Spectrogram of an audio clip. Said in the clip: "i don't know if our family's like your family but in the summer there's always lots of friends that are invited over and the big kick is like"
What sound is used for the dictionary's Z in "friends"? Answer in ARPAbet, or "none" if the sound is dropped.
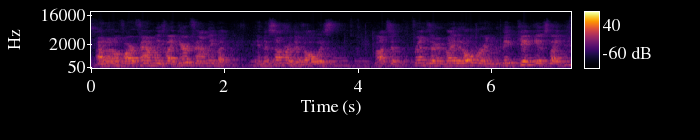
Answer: Z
